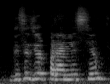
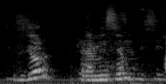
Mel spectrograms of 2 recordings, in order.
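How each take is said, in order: First: Said in the usual way. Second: Very slow, each word drawn out. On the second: Shown as a demonstration. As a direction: spell it out slowly for the kids.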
